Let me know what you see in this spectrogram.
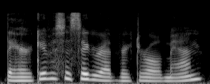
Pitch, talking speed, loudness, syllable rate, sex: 195 Hz, 230 wpm, -18 LUFS, 6.7 syllables/s, female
